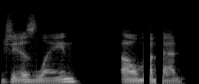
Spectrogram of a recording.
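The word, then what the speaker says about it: Ghislaine: You're saying her name wrong. It's pronounced Jiz Lane. Oh, my bad. Jizzlane Max.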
